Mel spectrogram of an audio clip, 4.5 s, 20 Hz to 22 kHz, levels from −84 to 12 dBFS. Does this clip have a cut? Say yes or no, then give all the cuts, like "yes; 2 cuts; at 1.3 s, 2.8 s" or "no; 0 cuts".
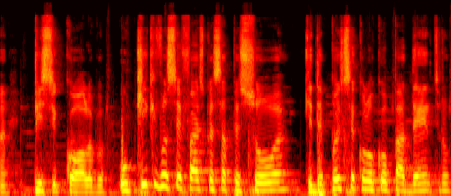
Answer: yes; 2 cuts; at 1.1 s, 3.0 s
